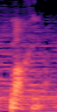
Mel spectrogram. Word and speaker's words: Machina: Is that how you pronounce it? Yes, Machina.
